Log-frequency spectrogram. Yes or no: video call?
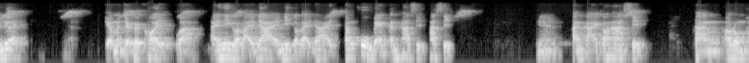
yes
